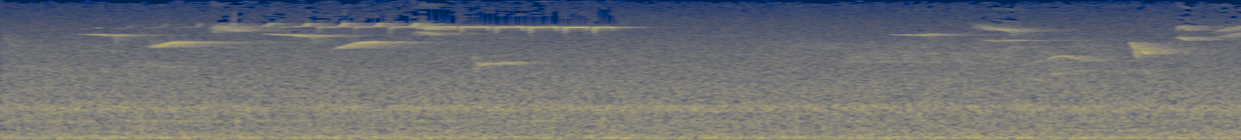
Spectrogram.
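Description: Common Firecrest giving very high, thin, sharp 'zit' notes in scattered short bursts, over a steady low rumble of distant traffic or wind.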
